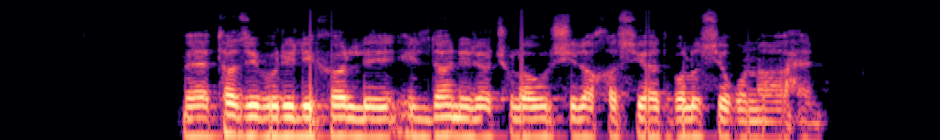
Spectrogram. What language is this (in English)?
Dargwa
